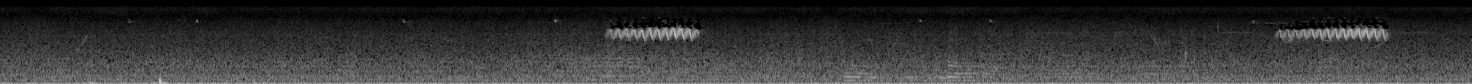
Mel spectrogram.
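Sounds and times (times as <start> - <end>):
steady background hiss: 0.0 - 14.7
high pulsed bird trill: 6.1 - 7.0, 12.5 - 13.9.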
